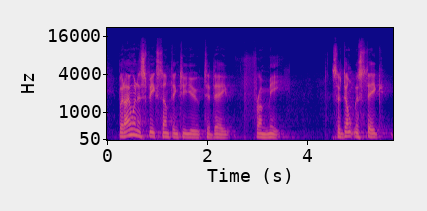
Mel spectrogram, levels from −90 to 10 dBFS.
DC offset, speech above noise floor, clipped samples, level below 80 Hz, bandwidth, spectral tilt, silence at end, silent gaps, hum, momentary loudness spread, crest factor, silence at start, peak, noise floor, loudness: under 0.1%; 36 dB; under 0.1%; -74 dBFS; 15.5 kHz; -3.5 dB/octave; 0 s; none; none; 12 LU; 22 dB; 0.25 s; -14 dBFS; -70 dBFS; -34 LUFS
